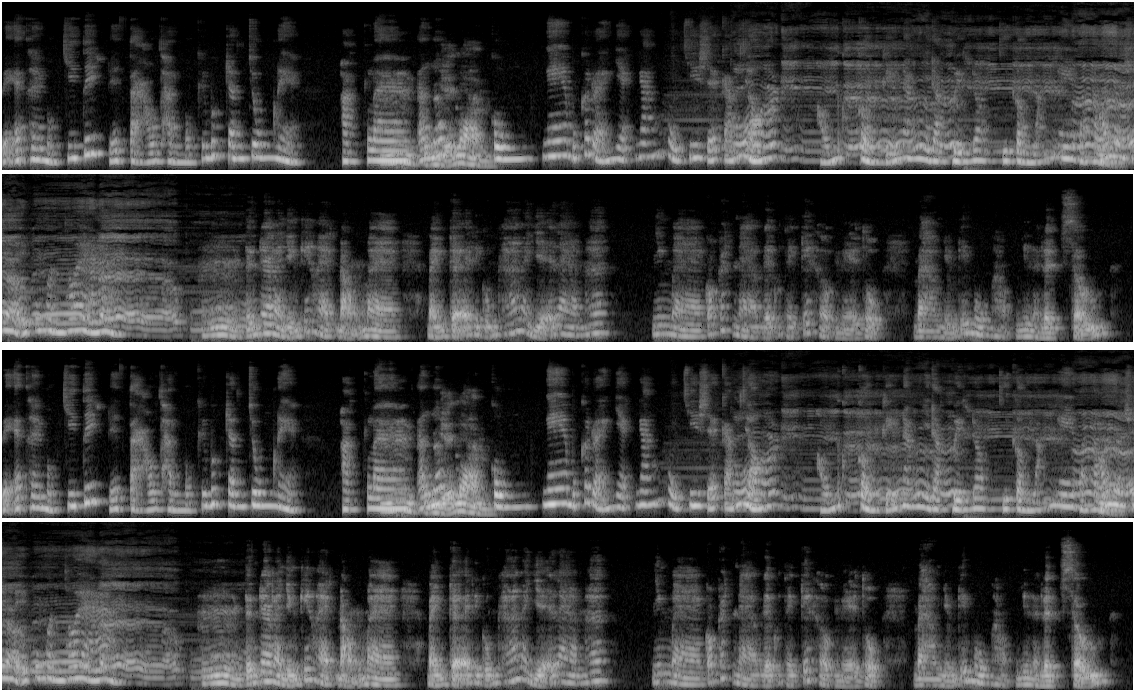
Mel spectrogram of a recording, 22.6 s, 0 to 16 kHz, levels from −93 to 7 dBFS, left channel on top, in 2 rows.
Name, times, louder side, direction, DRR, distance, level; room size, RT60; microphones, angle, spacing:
voice 1, 0.0-2.9 3.4-4.4 4.9-7.7 8.1-12.5, right 1 dB, 20° right, 1.4 m, -24 dB
voice 2, 3.8-4.9 10.9-11.2 13.3-17.4 17.8-22.4, right 3 dB, 55° right, 2.8 m, -28 dB
sound 1, 6.7-13.8, left 1 dB, 10° left, 1.2 m, -33 dB
11.5 x 4.3 x 2.3 m
head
